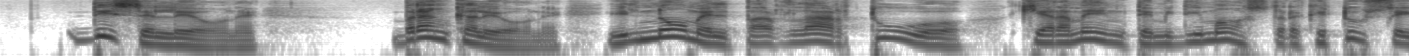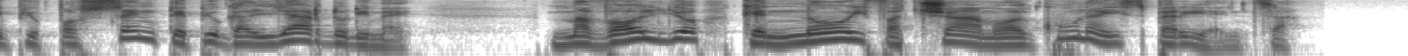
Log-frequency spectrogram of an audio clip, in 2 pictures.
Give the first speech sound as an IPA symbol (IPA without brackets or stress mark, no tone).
d̪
